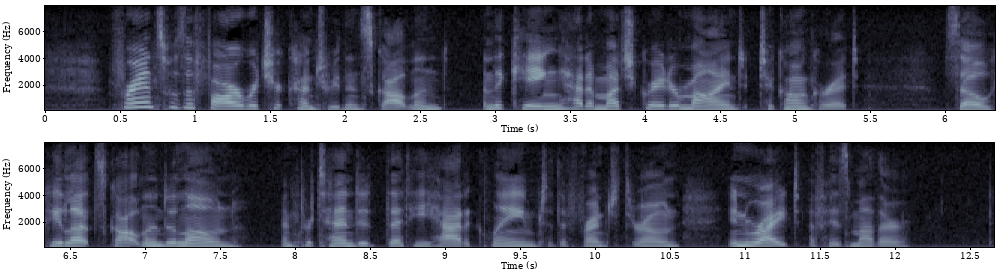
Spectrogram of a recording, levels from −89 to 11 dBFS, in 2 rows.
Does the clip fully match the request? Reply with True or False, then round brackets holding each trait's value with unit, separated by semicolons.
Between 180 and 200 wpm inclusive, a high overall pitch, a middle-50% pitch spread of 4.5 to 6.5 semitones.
False (190 wpm; 210 Hz; 4.0 semitones)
